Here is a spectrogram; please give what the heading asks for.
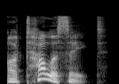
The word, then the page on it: autolysate: British English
